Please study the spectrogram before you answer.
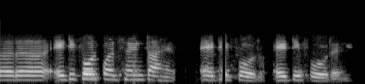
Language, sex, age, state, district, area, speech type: Marathi, female, 30-45, Maharashtra, Kolhapur, urban, conversation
